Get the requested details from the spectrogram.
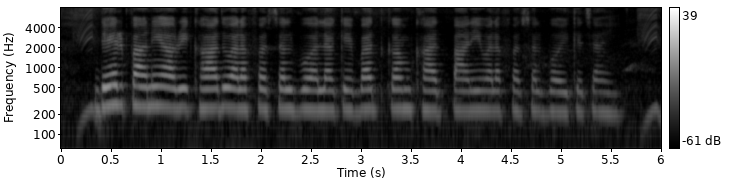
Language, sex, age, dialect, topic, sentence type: Bhojpuri, female, 18-24, Northern, agriculture, statement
